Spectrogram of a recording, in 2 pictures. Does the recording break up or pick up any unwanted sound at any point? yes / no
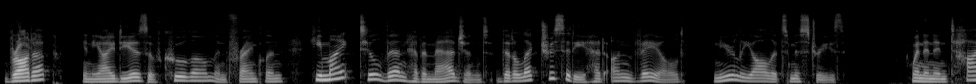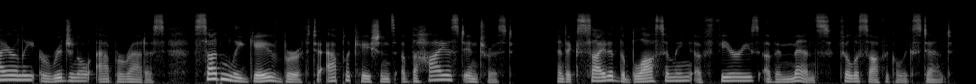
no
